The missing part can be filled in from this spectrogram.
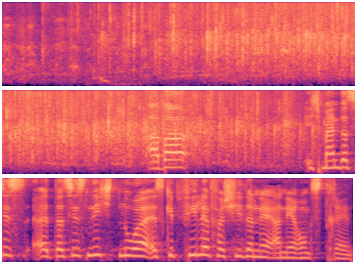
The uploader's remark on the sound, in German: Im Studio Eins des Saarländischen Rundfunks. Der Mitschnitt der öffentlichen Veranstaltung.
